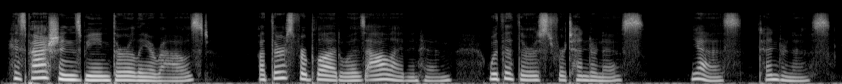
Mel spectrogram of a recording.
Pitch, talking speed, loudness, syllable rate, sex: 200 Hz, 135 wpm, -18 LUFS, 4.3 syllables/s, female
